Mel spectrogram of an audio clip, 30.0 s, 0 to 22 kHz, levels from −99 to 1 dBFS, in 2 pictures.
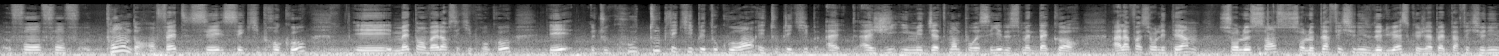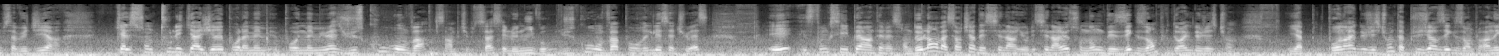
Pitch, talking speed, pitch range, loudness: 170 Hz, 240 wpm, 150-190 Hz, -15 LUFS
